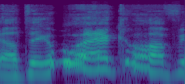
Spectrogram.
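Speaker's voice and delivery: voice cracking. Retelling ordering coffee to impress a girl, imitating own voice cracking. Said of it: "my voice cracks while I'm ordering it".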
